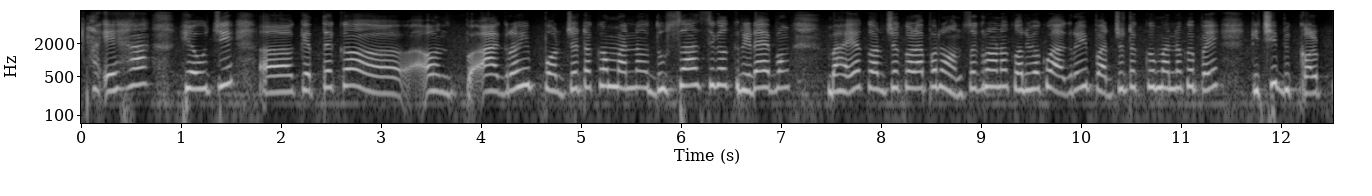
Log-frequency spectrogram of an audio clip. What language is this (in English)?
Odia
